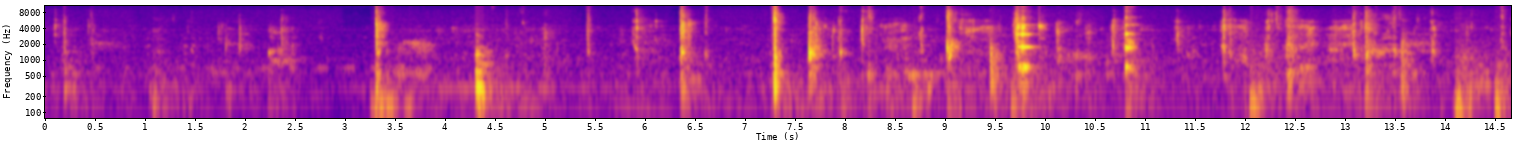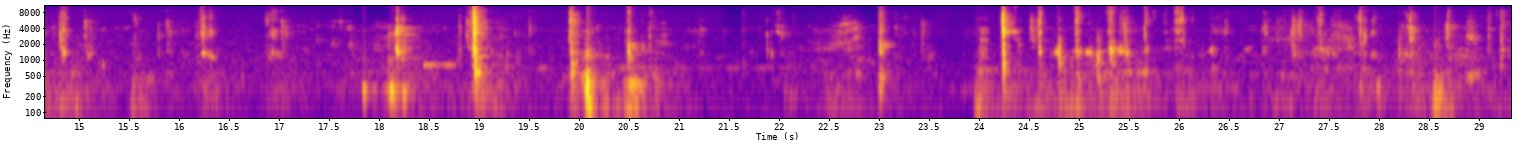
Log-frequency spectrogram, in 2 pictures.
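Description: Close-miked eating: wet chewing and mouth smacks, with many irregular sharp clicks and smacks scattered throughout.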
